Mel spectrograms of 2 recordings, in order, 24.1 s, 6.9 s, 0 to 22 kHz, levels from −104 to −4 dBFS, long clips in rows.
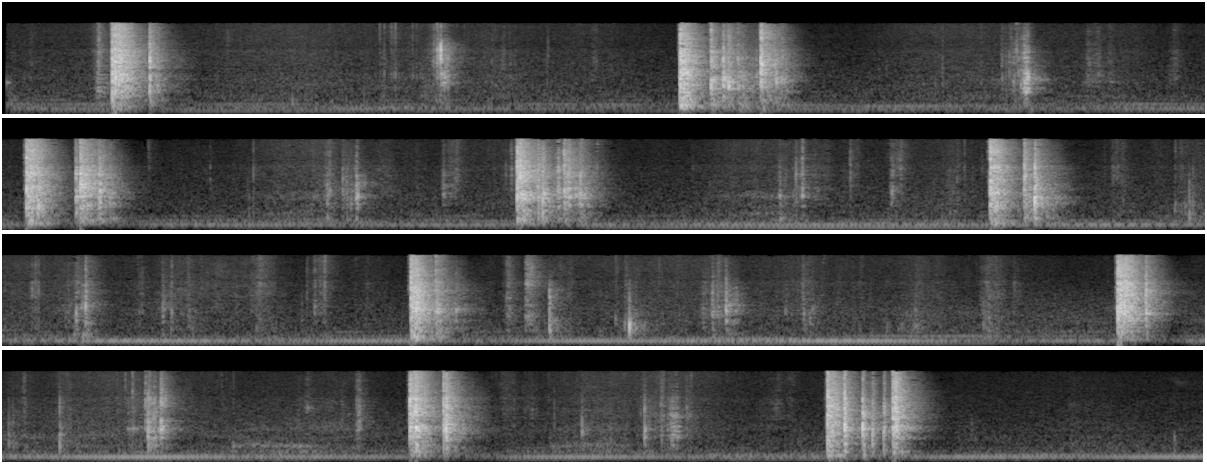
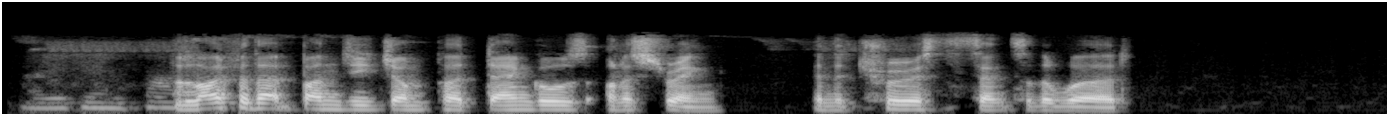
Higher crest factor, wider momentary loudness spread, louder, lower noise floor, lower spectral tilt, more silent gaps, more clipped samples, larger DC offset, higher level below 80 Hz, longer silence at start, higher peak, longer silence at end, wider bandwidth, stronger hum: first, 30 dB vs 18 dB; first, 25 LU vs 14 LU; first, -22 LUFS vs -27 LUFS; second, -62 dBFS vs -86 dBFS; second, 1 dB/octave vs -4.5 dB/octave; neither; neither; neither; second, -78 dBFS vs -70 dBFS; first, 0.45 s vs 0.15 s; first, 0 dBFS vs -10 dBFS; about the same, 1.4 s vs 1.3 s; first, 11.5 kHz vs 7.8 kHz; neither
